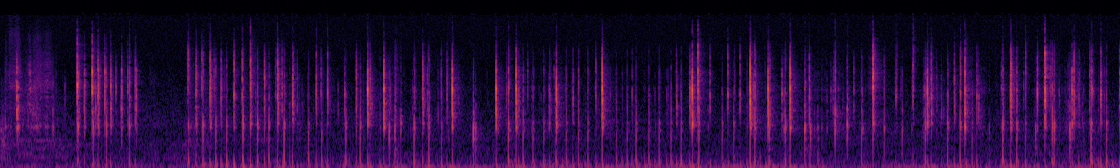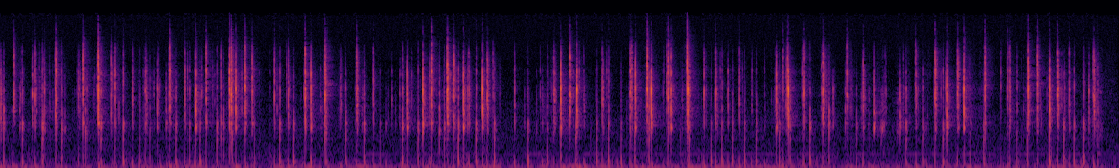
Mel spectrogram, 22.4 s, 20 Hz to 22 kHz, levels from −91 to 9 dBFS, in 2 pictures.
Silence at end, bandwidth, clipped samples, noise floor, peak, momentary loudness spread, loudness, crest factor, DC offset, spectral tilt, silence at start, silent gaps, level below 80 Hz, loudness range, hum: 0.15 s; 17 kHz; under 0.1%; -61 dBFS; -4 dBFS; 16 LU; -34 LUFS; 34 dB; under 0.1%; 0.5 dB/octave; 0 s; none; -58 dBFS; 5 LU; none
